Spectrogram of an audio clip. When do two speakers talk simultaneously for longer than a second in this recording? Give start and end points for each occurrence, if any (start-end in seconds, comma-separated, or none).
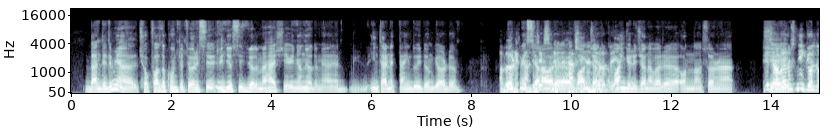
8.7-11.1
